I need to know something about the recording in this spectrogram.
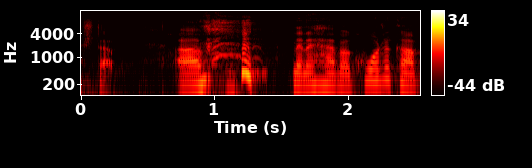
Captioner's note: laughs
